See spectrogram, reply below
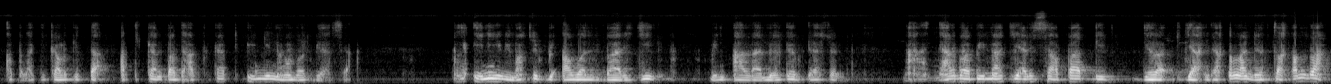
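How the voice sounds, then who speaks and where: A man giving a Sufi study-circle lecture, explaining calmly and chuckling while he addresses his listeners. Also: medium pitch. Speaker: religious teacher. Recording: dull lo-fi recording.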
